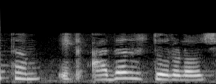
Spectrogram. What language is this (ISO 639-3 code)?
guj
